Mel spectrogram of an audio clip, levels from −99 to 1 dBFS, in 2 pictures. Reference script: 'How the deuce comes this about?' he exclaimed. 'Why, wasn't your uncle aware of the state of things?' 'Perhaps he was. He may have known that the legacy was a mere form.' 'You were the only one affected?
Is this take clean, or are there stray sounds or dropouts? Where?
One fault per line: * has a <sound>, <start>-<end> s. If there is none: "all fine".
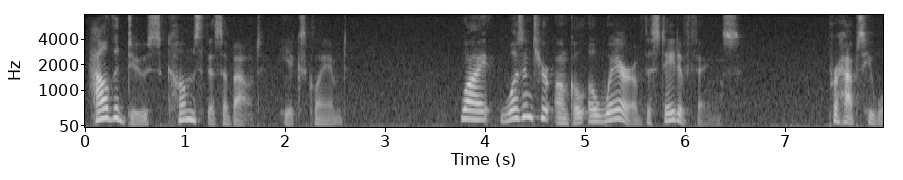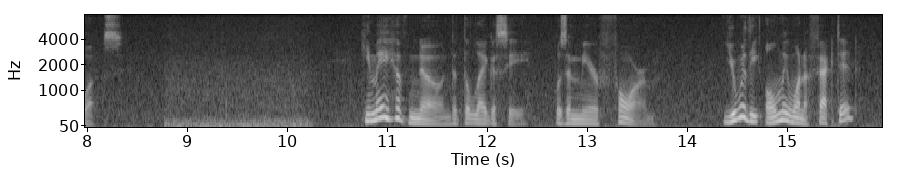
* has a thud, 8.8-10.3 s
